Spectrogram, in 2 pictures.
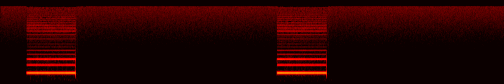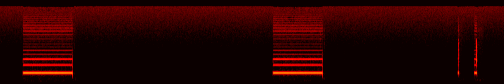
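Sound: telephone ringing tone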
